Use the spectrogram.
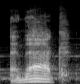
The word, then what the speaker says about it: Anak: The Hebrew term Anak pronounced Anak, the biblical text does not describe them as mythical beings.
